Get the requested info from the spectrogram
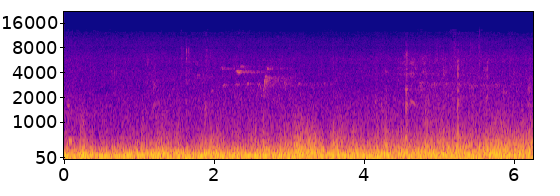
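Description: Wind buffeting the camera microphone: a steady, loud low rumble.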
